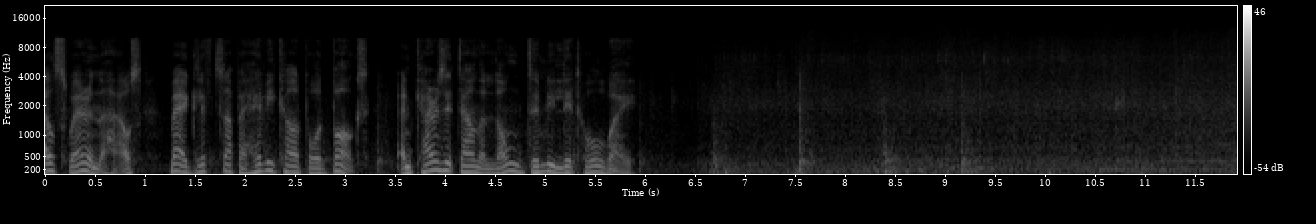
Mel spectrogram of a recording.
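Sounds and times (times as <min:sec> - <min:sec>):
speech: 0:00.0 - 0:06.0
heavy raindrop thuds on a large domed skylight: 0:06.0 - 0:10.8
rain pounding on a large domed skylight: 0:06.2 - 0:11.9.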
